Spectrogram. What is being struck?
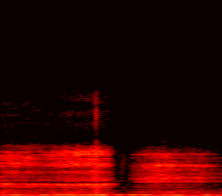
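Nothing is struck.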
